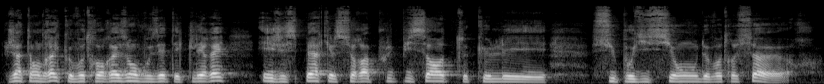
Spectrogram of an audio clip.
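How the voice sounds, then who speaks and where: A man's voice: mid-range voice, steady tone, measured pace, warm tone, lightly acted. A man reading a haughty, impatient prefect. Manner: impatient, condescending. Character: haughty mocking male prefect, impatient official.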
